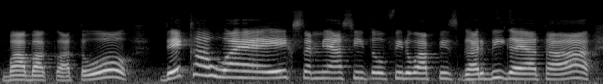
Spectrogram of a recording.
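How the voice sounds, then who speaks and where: A woman reading a devotional discourse aloud in a slow, measured preaching manner. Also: high-pitched, expressive, fairly bright tone. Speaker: spiritual reader.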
